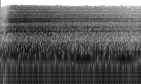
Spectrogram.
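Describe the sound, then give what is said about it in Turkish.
A single long, steady deep breath drawn in through the nose as the last breath of a guided breathing exercise, clearly audible, with a low constant hum in the background and no talking. “Ve son kez derin bir nefes alıyoruz burnumuzdan.”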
